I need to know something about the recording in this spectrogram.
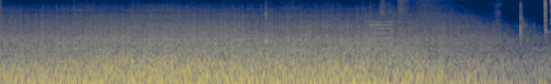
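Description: A spaceship's engines rumble loudly.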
